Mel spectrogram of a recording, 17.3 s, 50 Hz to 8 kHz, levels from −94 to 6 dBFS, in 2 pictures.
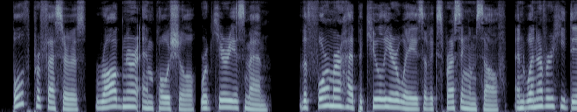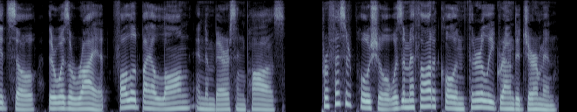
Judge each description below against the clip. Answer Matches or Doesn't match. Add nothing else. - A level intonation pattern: Doesn't match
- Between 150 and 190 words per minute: Doesn't match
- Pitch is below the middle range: Doesn't match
